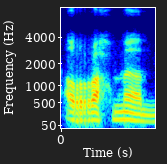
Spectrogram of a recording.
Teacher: الرحمن هذه راء وحده ولو انها مكون من رائين يرتفع بها المخرج ارتفاعه واحده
